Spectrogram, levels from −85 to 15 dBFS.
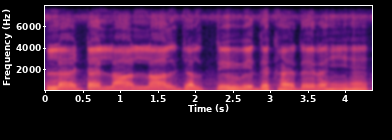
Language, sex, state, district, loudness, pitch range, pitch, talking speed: Hindi, male, Uttar Pradesh, Lucknow, -14 LUFS, 185-210 Hz, 195 Hz, 125 wpm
